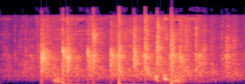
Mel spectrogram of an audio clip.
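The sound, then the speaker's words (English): A small crowd breaks into applause to welcome the Deputy Minister to give his address, a dense, steady patter of many overlapping hand claps that starts abruptly and keeps going at an even loudness, with no voices over it. “Ladies and gentlemen, with a round of applause, shall we welcome the Deputy Minister to give us his address.”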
